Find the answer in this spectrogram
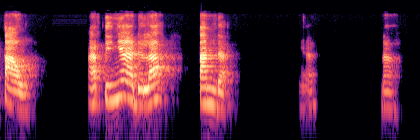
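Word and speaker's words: ת: Huruf T itu pelafalannya tuh tau.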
